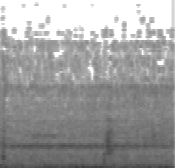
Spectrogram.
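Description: Steady machinery noise with a thin, steady high whine.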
